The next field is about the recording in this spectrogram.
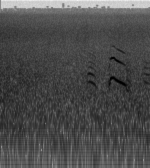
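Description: A steady, even wash of ocean surf rolls against the shore, swelling slightly near the end, with a short bird call cutting through once in the middle. No voices.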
